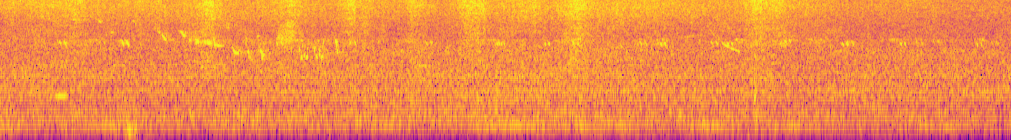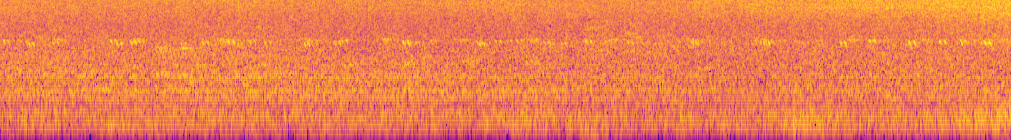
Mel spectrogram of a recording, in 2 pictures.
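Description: Open-field ambience: an insect buzz that comes and goes, over a rapid, high, steady insect chirping.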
